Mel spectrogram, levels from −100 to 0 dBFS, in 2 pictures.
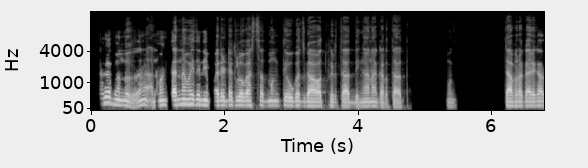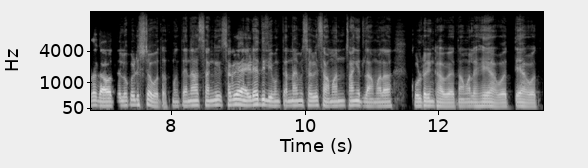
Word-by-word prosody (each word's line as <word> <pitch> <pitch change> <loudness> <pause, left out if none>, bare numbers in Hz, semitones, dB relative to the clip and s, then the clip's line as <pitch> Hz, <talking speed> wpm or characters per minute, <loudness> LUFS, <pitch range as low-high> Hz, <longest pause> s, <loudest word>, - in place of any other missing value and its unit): सगळं 185 +1 +2
बंद 140 -4 0
होतं 115 +4 0
ना 150 - -1
आणि 110 - -5
मग 130 - +2
त्यांना 145 +3 +5
माहिती 150 0 +2
नाही, 135 -1 +1
पर्यटक 130 +1 0
लोक 125 -1 +3
असतात, 125 0 -2
मग 125 0 -3
ते - - 0
उगाच 120 -1 0
गावात 110 0 +5
फिरतात, 100 -2 0
धिंगाणा 105 +2 -3
करतात. 90 -3 -3 0.7
मग 100 -1 -13 0.8
त्याप्रकारे 115 +1 +3
काय 115 -1 +1
होतं, 130 +1 0
गावातले 110 +1 +4
लोकं 125 +3 -2
डिस्टर्ब 140 0 0
होतात. 95 -3 -4
मग 110 - -9
त्यांनी 125 +3 -2
सगळी 145 +4 +3
आयडिया 140 +2 +5
दिली. 140 -5 0
मग 115 - -4
त्यांना 120 +2 -2
आम्ही 125 0 -3
सगळं 125 +1 -1
सामान 115 +2 -2
सांगितलं, 125 -3 -1
आम्हाला 105 +2 -1 0.3
कोल्ड 110 0 -1
ड्रिंक 115 -1 0
हवे 95 -2 +2
आहेत, 95 +1 -4
आम्हाला 100 +1 -3
हे 105 0 +2
हवं, 95 -2 0
ते 105 - +2
हवं 95 -2 0
115 Hz, 210 wpm, -23 LUFS, 105-130 Hz, 0.8 s, त्यांना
